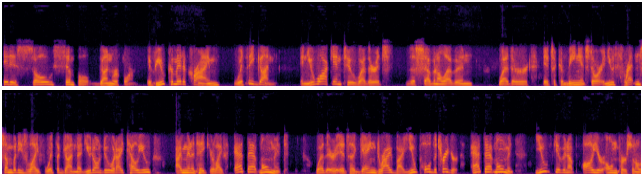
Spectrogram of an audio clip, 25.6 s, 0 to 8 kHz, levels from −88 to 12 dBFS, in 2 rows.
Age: 50-69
